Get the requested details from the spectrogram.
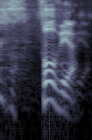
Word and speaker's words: Fulvia: Fulvia.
